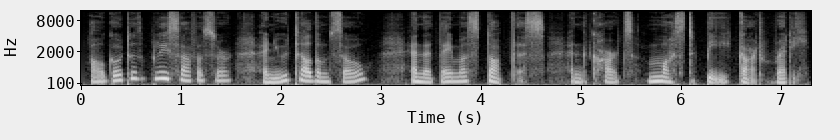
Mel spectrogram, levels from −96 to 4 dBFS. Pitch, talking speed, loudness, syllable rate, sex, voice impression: 175 Hz, 195 wpm, -20 LUFS, 4.9 syllables/s, female, very feminine, very adult-like, middle-aged, thin, slightly tensed, slightly weak, bright, soft, clear, fluent, cute, very intellectual, very refreshing, sincere, very calm, friendly, reassuring, unique, very elegant, sweet, slightly lively, kind, slightly modest, light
